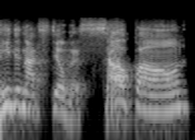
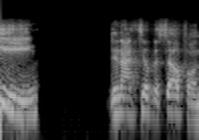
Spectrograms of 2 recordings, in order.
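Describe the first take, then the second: First: The stress falls on the words cell phone. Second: The stress falls on the word he. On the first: He took something else instead. "that means he stole the freaking charger" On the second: Someone else took it. "That implies that somebody else did"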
